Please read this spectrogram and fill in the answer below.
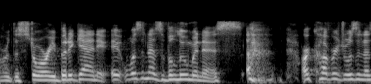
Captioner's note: laugh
